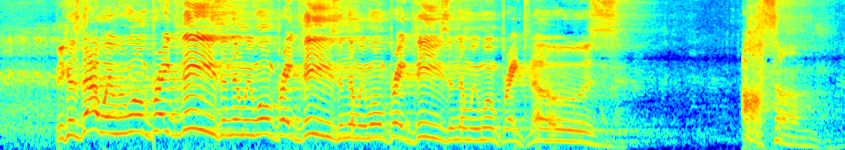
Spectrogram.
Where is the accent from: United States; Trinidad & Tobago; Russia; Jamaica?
United States; I come from America, land of the free, home of the brave.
